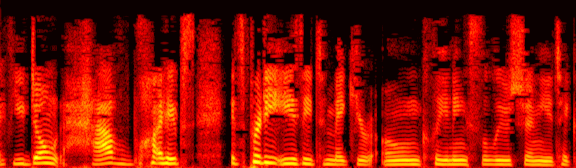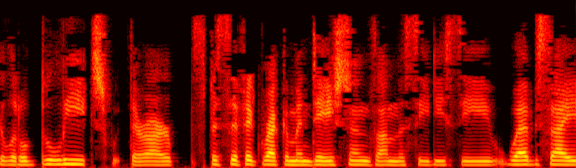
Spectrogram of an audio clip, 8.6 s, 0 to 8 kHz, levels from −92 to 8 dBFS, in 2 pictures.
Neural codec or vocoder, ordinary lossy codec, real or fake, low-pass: codec, 24 kHz, 1.2 kbps, DualCodec; MP3, 32 kbps; fake; 7.2 kHz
